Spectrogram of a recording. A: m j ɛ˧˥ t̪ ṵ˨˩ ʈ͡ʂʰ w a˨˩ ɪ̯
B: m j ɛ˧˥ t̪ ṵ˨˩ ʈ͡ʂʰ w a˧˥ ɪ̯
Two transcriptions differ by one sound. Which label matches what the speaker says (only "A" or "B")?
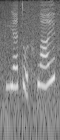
B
